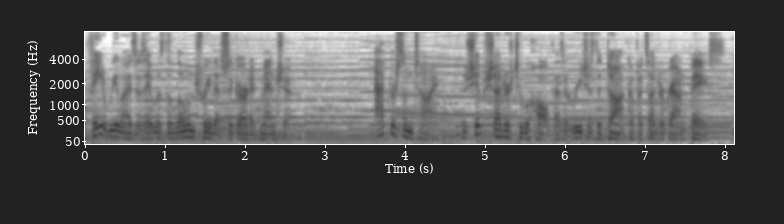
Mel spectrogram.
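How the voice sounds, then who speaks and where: A man with a fairly deep voice narrates a scripted radio play. Loud music runs behind his storytelling. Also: moderate pace.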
